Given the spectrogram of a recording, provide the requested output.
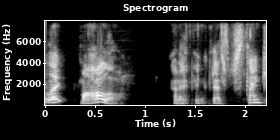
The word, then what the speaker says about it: mahalo: Mahalo. Mahalo. Yeah, that's I said it right. Light. Mahalo.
